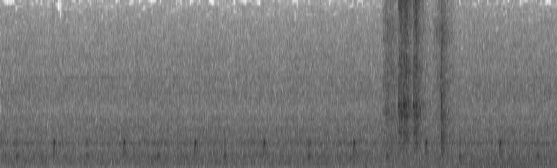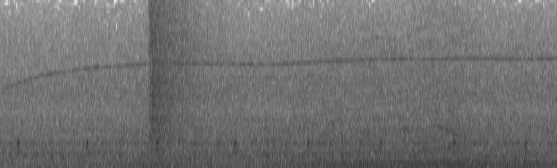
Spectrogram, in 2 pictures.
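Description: A bus engine idles with a low rumble, then revs up.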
